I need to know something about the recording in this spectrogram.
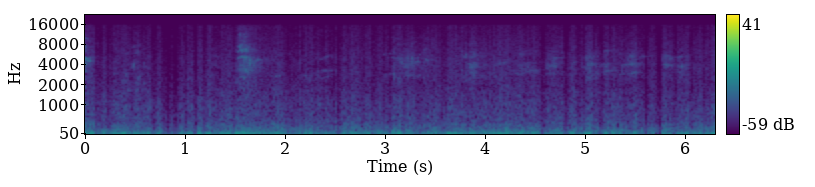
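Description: Quiet outdoor ambience: faint, scattered bird chirps over a low rumble on the microphone.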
